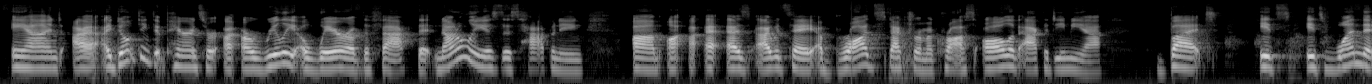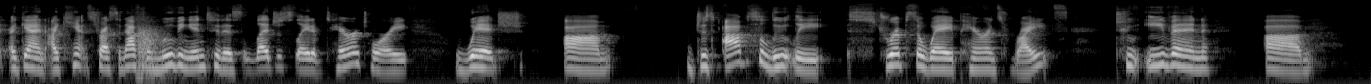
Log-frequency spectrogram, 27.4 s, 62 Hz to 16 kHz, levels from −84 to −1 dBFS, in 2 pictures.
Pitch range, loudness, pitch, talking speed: 170-210 Hz, -29 LUFS, 180 Hz, 130 wpm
